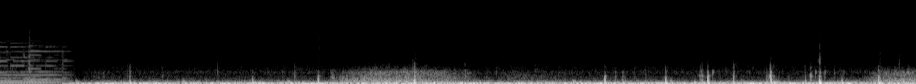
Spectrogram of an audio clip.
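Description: Soft, low rustling breaths over the chest with faint thumping heartbeats behind; normal vesicular breath sounds.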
